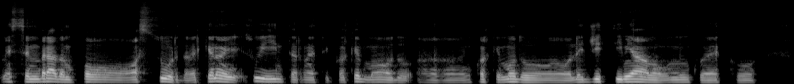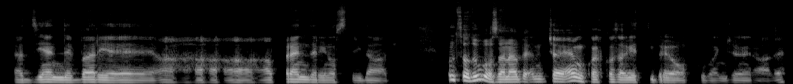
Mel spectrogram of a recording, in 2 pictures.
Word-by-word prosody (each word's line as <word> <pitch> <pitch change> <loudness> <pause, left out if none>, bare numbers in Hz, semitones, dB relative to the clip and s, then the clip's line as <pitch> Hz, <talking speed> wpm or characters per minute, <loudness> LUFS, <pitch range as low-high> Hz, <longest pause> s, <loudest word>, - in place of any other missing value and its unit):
mi 125 - -7
è - - -9
sembrata 125 +1 +2
un 115 -2 -3
po' 110 -3 -3
assurda, 115 -1 -1
perché 105 +8 -3
noi 125 -6 +2
su 150 - -1
internet 115 -5 -2
in - - -19
qualche 105 +6 -5
modo 110 -4 -6
ehm, 95 -1 -12
in 105 - -15
qualche 110 - -7
modo 100 -5 -1
legittimiamo 120 0 +2
comunque 105 0 -5
ecco 95 -1 -11 0.5
aziende 105 0 +1
varie, 100 -2 +1
a 95 +3 -11 0.3
a 95 0 -7
a - - -8 0.4
a - - -4
a 105 - -6
prendere 115 -3 +2
i 100 - -3
nostri 100 -1 -8
dati. 95 -3 -9 0.5
Non 210 -1 +2
so 190 - +7
tu 190 +6 +7
cosa 120 - +6
ne 120 0 +7
pen 120 +1 -1
cioè 130 0 +5
è - - +3
un 165 -6 +6
qualcosa 115 -2 0
che 105 -1 +1
ti - - -9
preoccupa 95 -3 -5
in 90 - -16
generale? 95 0 -12
110 Hz, 175 wpm, -26 LUFS, 100-120 Hz, 0.5 s, so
